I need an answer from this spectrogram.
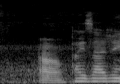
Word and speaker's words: paisagem: Paissagem? You say it! Rui: This walk? Joel: But there's a word for landscape? Rui: Landscape? "Paisagem" means landscape.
